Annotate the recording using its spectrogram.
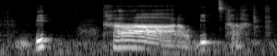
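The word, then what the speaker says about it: מיטה: 자, 침상이라는 단어는 자, 미타라고, 미타라고 합니다. 미타. 자, 미타라고 하는데요. 미타. 요 미타를 침상이라고 합니다. 근데 요건 좀 중요해요. 뭐 다 중요하지만, 근데 요 단어 자음 똑같은 것을 발음만 다르게 하면 히브리어는 뜻이 달라진다 그랬죠. 근데 본래는 다 요 자음 자체의 뜻이 다 있습니다. 그래서 요게 지금 그대로 발음만 달리해서 미타가 아니라 마테로 읽어버리면 뭐라 그랬죠?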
